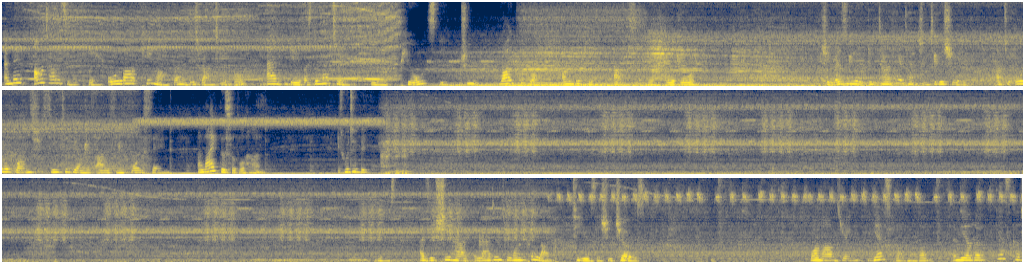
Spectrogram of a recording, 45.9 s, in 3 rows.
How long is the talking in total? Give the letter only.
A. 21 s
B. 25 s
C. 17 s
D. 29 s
B.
